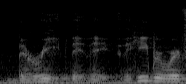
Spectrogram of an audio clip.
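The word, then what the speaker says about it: בְּרִית: In the Hebrew it's the word berit. With English letters you'd spell it be e r i t. Berite.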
